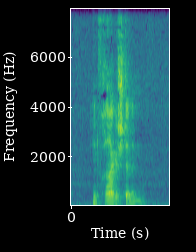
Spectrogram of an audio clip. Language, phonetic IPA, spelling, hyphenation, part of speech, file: German, [ɪnˈfʁaːɡə ˈʃtɛlən], infrage stellen, in‧fra‧ge stel‧len, verb, De-infrage stellen.ogg
- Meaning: alternative form of in Frage stellen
